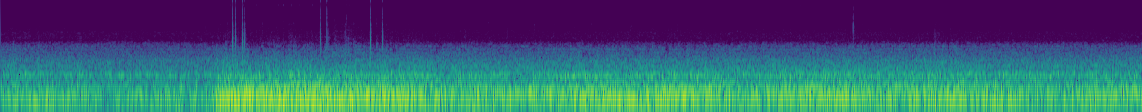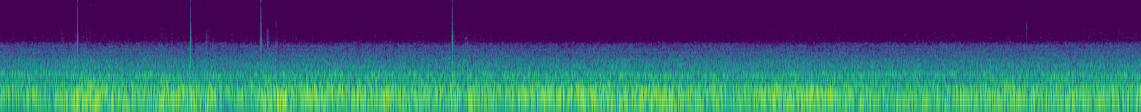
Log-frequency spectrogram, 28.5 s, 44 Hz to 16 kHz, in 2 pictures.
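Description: A car's Japanese V6 engine and tyre noise heard from inside the cabin while driving, a steady low rumble that grows louder about three seconds in. A few faint clicks sound over it.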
